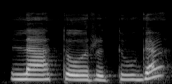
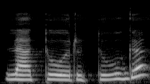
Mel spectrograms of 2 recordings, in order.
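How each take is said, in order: Both takes have the same delivery.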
